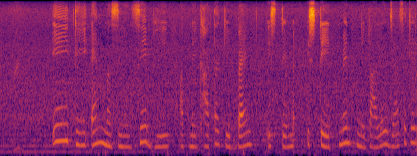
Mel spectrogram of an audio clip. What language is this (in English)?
Bhojpuri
